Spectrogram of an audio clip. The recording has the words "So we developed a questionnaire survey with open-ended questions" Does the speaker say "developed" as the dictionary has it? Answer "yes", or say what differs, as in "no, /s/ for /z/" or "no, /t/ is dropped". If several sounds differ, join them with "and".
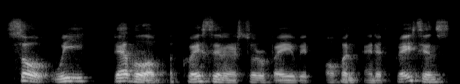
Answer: no, /t/ is dropped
